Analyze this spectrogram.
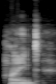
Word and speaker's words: pint: point that the eye in pint here is pronounced that long I sound pint whereas each of these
